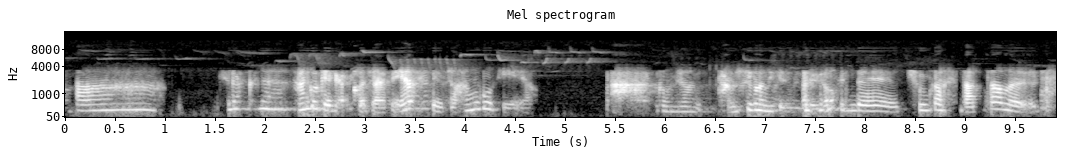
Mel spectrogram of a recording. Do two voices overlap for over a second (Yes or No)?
No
